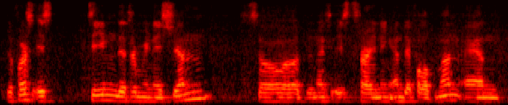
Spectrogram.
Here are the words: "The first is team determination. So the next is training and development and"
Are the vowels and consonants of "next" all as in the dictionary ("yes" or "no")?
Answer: yes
